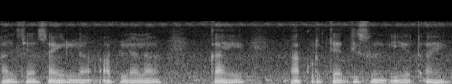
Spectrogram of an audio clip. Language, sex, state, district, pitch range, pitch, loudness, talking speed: Marathi, male, Maharashtra, Aurangabad, 90-100 Hz, 95 Hz, -19 LUFS, 120 wpm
